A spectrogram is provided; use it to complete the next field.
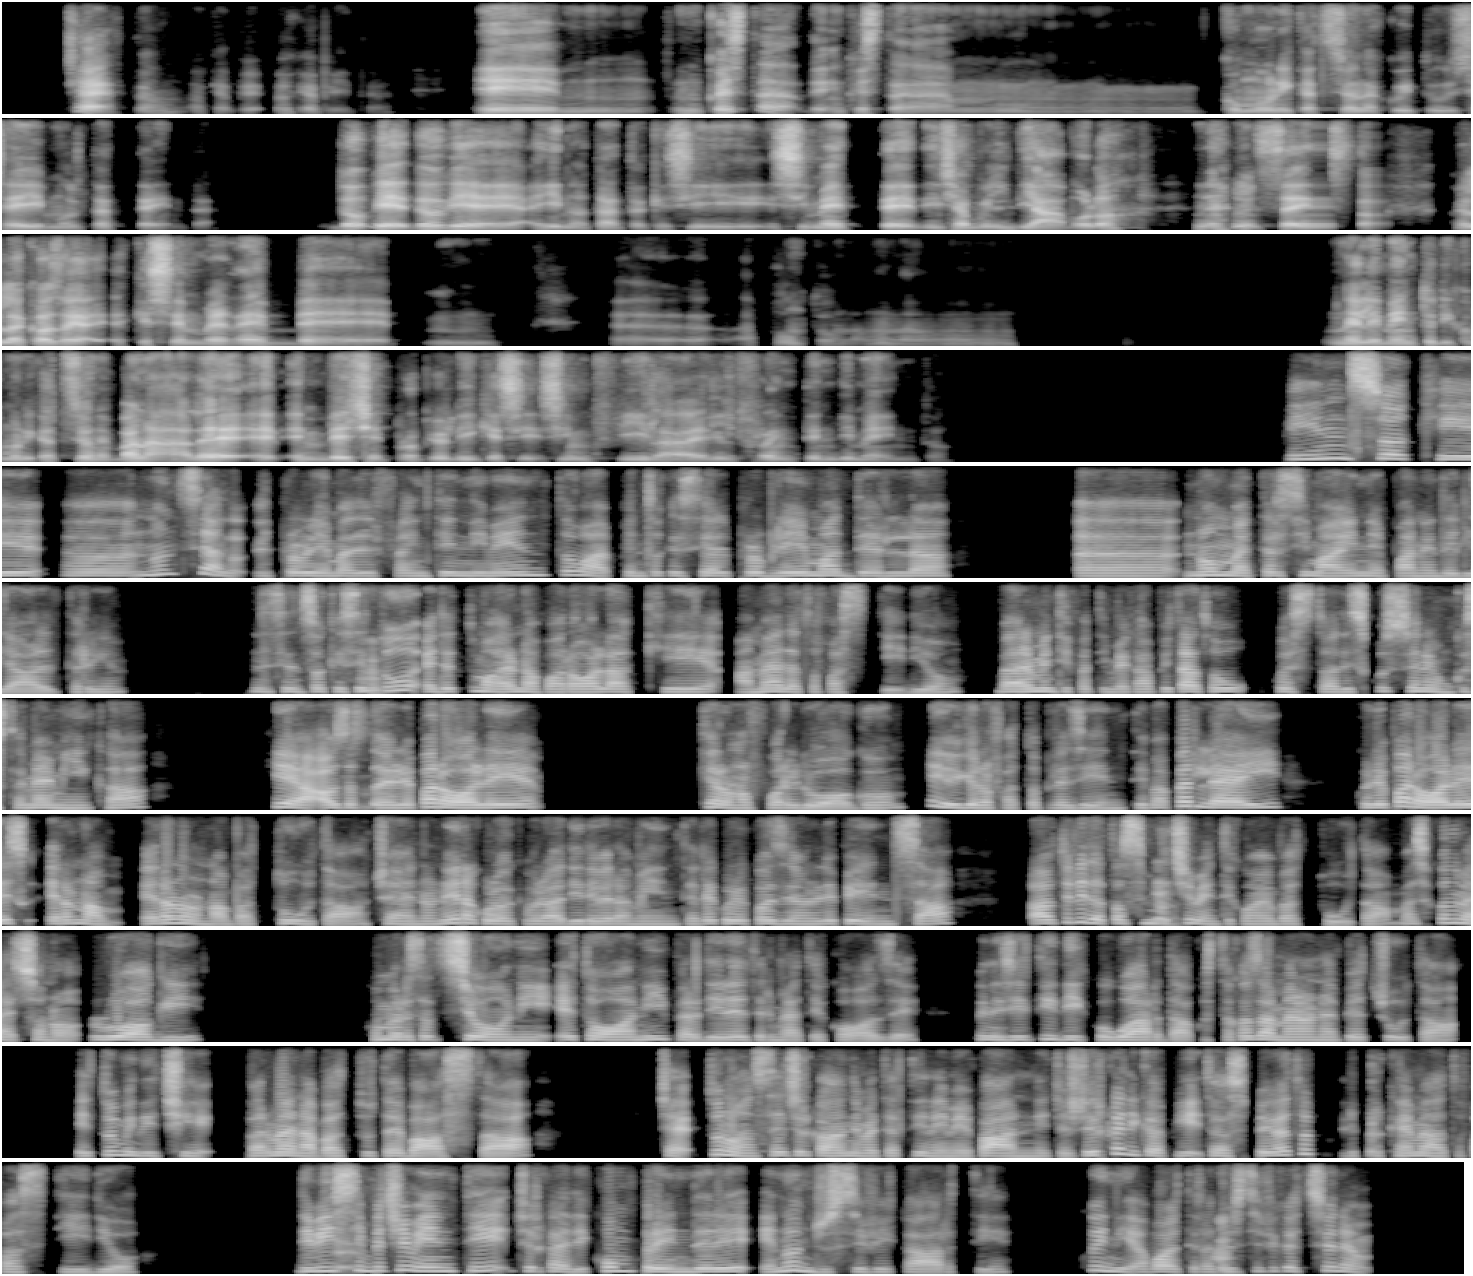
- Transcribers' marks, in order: laughing while speaking: "nel senso"; "proprio" said as "propio"; "cioè" said as "ceh"; unintelligible speech; "utilizzata" said as "utilidata"; "Quindi" said as "quini"; "cioè" said as "ceh"; "cercando" said as "cercàno"; "cioè" said as "ceh"; "dato" said as "ato"; other background noise
- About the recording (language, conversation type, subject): Italian, podcast, Perché la chiarezza nelle parole conta per la fiducia?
